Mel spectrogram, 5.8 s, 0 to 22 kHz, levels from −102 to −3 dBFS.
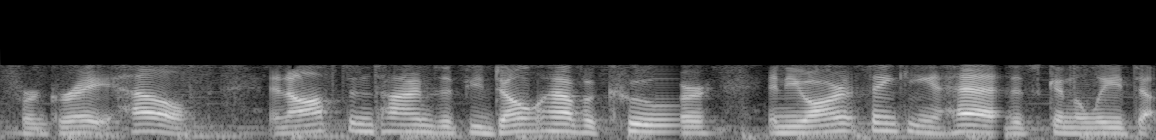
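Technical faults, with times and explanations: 3.28–3.42 s and 4.96–5.04 s, burst of packet loss: packets arrived too late or not at all, so the receiver stretched the last sound into gaps of 121 ms and 62 ms, fading it out. The audio then resumes about 120 ms and 60 ms further on, with that stretch missing.
4.24–4.28 s, short concealed packet loss: about 20 ms of audio never reached the G.711 A-law decoder in time. The receiver filled 16 ms by continuing the preceding sound and blended back in, which leaves a brief smear in the band-limited, sub-4 kHz signal.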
